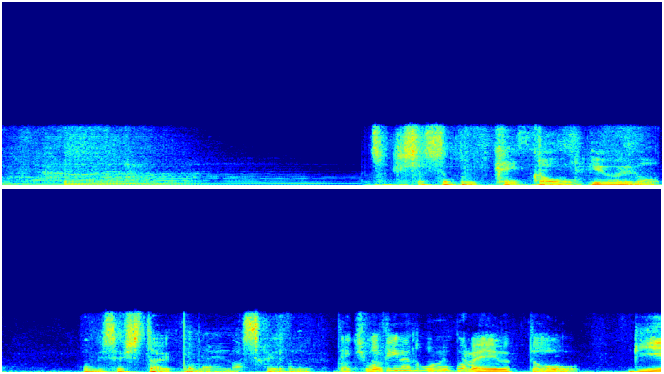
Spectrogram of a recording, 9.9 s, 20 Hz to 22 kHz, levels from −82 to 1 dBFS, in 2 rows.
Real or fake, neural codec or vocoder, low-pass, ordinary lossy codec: fake; codec, 24 kHz, 0.9 kbps, WavTokenizer, medium music audio release; 7.2 kHz; Opus, 64 kbps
